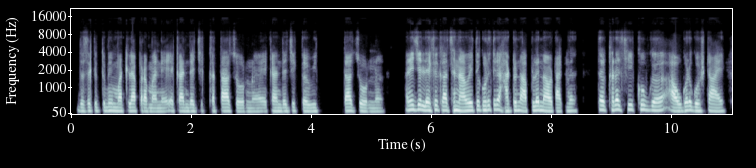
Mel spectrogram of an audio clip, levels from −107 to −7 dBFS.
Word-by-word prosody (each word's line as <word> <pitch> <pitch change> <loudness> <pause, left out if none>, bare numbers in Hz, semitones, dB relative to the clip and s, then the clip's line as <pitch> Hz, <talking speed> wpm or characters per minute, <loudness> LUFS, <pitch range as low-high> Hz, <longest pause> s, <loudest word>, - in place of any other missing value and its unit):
जसं 135 +1 -3
की 140 - -3
तुम्ही 140 0 -1
म्हटल्याप्रमाणे 130 -2 0
एखाद्याची 125 -1 -1
कथा 130 +1 +2
चोरणं, 120 -1 -4
एखाद्याची 125 +1 -3
कविता 130 +2 -2
चोरणं 120 -2 -3 0.4
आणि 170 +2 +4
जे 180 -1 +3
लेखकाचं 155 -1 +2
नाव 135 -1 +5
आहे, 145 - +5
ते 165 - +1
कुठेतरी 165 +2 +1
हटून 130 +4 +1
आपलं 150 +5 +2
नाव 130 -3 +5
टाकणं. 135 +3 -2 0.4
तर 170 - +6
खरंच 170 0 +2
ही 180 - +2
खूप 165 -4 -1
अ, 150 0 +2 0.2
अवघड 130 +5 +3
गोष्ट 135 +1 -1
आहे. 130 -1 +1
135 Hz, 160 wpm, -22 LUFS, 125-150 Hz, 0.4 s, तर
